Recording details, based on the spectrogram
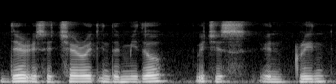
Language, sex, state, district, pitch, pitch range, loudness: English, male, Nagaland, Kohima, 130 Hz, 125-135 Hz, -15 LUFS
